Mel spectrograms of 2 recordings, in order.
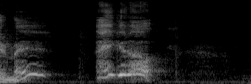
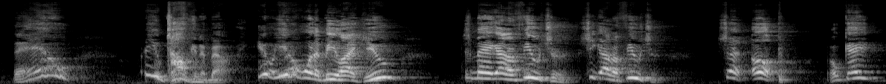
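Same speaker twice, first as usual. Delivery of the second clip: ordinary talk, nothing marked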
